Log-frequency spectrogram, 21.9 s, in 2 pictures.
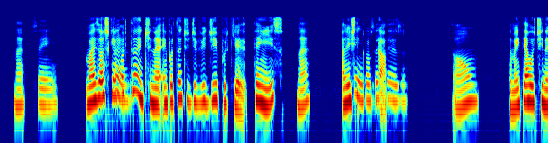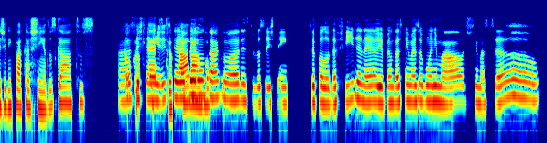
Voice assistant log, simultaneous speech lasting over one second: present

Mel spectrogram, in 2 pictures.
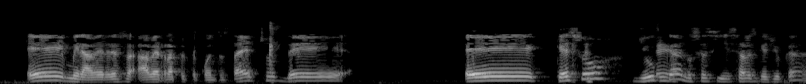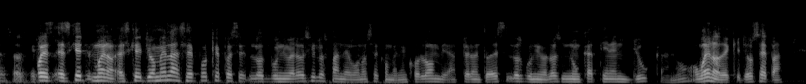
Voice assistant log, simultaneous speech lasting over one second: none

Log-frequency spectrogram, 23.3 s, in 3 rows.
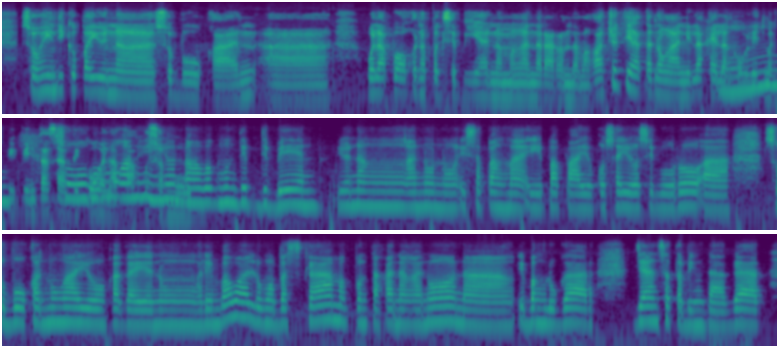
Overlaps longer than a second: present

